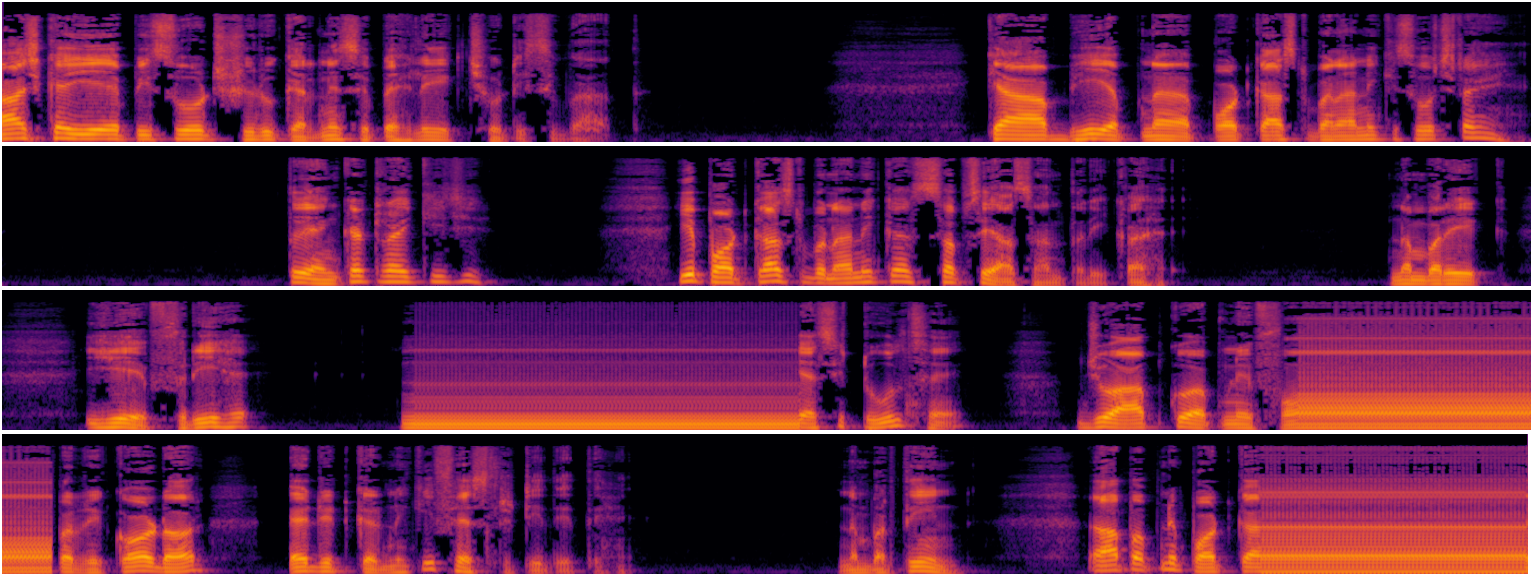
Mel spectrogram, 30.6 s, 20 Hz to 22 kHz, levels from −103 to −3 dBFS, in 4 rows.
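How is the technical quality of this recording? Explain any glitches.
The technical quality is compromised by three system hang loops in the speech, at 17.36 to 19.28 s, 21.78 to 23.18 s and 29.24 to 30.56 s. Each time, playback stalled while the audio hardware kept replaying the same 20 ms slice of its ring buffer, so that sliver repeats exactly at 50 Hz. Because the loop is so short, it comes across as a steady, pitched buzz rather than a stutter. The speech that should have played is gone, roughly two seconds the first time and about one and a half seconds in each of the others.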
